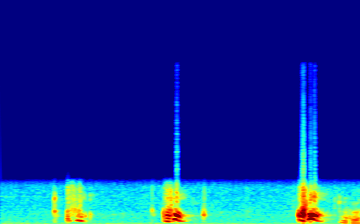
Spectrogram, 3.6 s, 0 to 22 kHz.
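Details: 12-day-old infant boy: three short, explosive bursts about a second and a half apart, recorded during a fit of hiccups; repeated infant sneezes.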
